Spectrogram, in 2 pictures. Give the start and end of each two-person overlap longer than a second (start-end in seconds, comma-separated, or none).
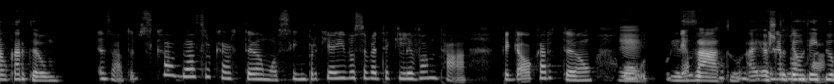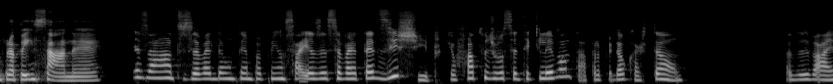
6.2-8.2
